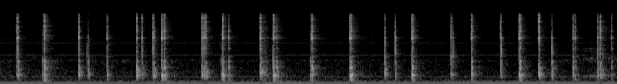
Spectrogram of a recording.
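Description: Long blue-painted nails tap an empty, hollow clear acrylic display cube resting on a wooden table. About 26 quick, irregular taps ring out, each a sharp, bright plastic click that dies away almost at once over a faint steady hum.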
